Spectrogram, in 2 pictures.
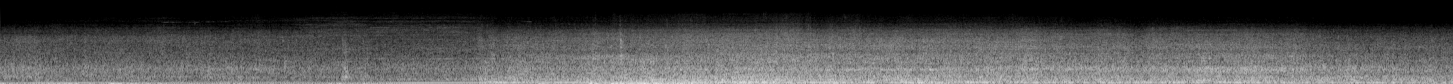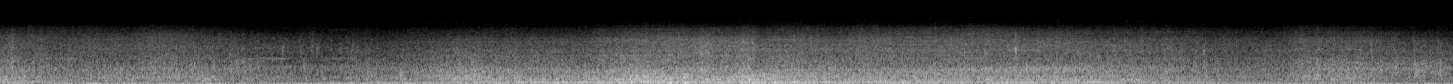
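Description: Volvo L180F wheel loader's diesel engine running under load as the machine grades a gravel surface, with a broad rumble and rattle of machine and gravel. The engine swells about five seconds in, eases off about halfway through, and builds again before falling back near the end.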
